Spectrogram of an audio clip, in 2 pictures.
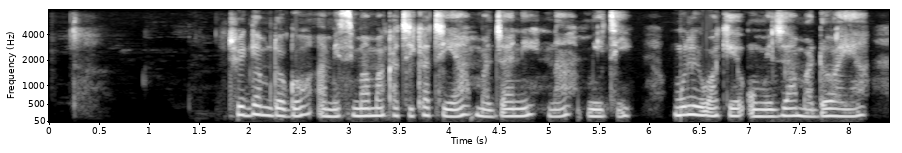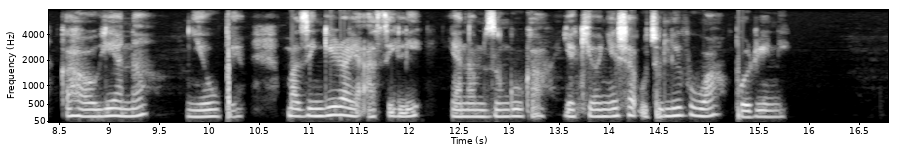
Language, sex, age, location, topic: Swahili, female, 25-35, Nairobi, agriculture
